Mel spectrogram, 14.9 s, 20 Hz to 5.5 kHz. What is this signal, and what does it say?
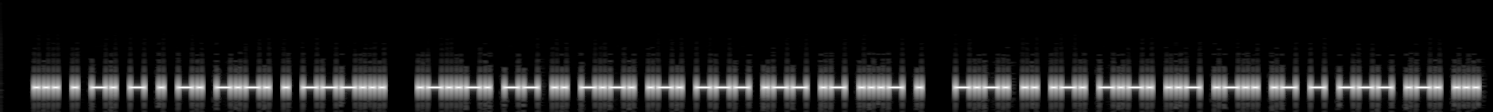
Morse code, heard as a keyed tone, about 25 wpm, 600 Hz. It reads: SENTENCE: "MICROWAVE CIRCULATORS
